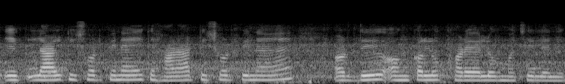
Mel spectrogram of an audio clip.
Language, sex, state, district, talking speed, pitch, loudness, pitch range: Hindi, female, Bihar, West Champaran, 235 wpm, 205 Hz, -20 LUFS, 195-215 Hz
